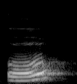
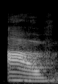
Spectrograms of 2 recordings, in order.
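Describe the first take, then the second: First: The suffix is pronounced as a single o vowel. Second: The suffix is pronounced with a vowel plus v. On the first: The speaker calls it wrong. "not O" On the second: The speaker calls it right. "This is important"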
